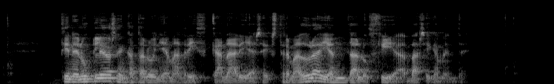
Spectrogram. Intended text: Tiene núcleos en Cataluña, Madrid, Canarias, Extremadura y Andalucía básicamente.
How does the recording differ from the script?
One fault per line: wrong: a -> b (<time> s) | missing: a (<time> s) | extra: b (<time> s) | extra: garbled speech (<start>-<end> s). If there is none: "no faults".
no faults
